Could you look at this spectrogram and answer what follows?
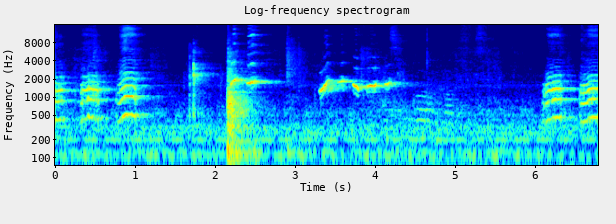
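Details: Green pet parrot talking, said to utter words like "Allah" and "look, guests have come"; short harmonic speech-like syllables, a sharp rising whistle and a sustained wavering whistled phrase, then more clipped syllables.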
